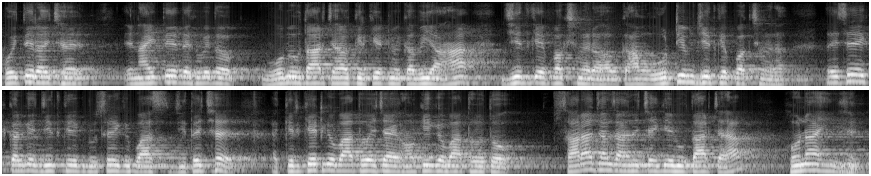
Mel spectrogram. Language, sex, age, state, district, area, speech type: Maithili, male, 18-30, Bihar, Samastipur, urban, spontaneous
